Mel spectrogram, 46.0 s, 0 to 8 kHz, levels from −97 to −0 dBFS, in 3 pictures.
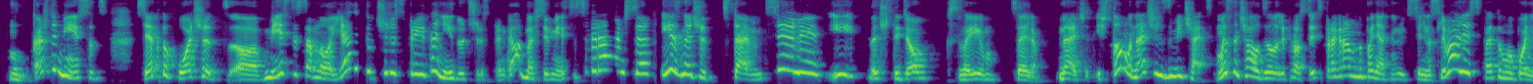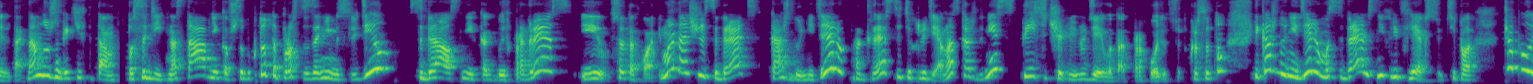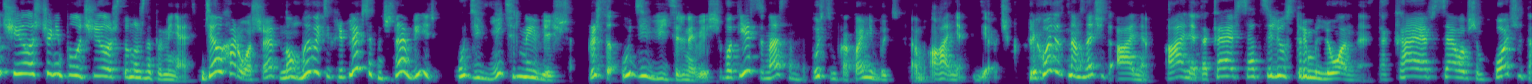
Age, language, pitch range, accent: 20-39, Russian, 215-360 Hz, native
